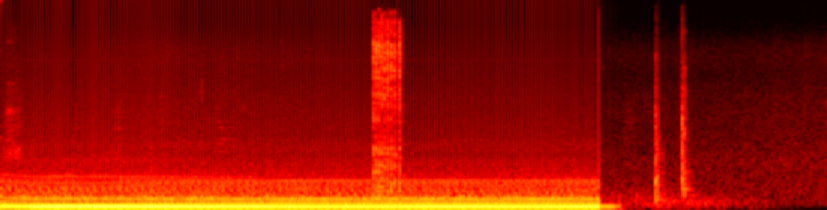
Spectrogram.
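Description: A restored orange junkyard car with low miles idles close by in a steady, loud low rumble for several seconds, then cuts off abruptly, leaving a few faint clicks and ticks in near silence.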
